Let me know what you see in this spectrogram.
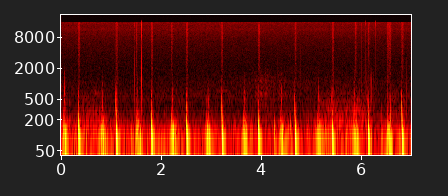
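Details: Real-time heartbeat recording: steady low thumping in paired beats at about 85 beats a minute with no extra sounds; a normal heart rhythm.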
